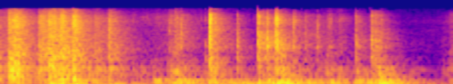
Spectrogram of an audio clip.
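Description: A rapid, irregular flurry of sharp clicks and knocks over low thumps, from quick handling and movement at a closet door.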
